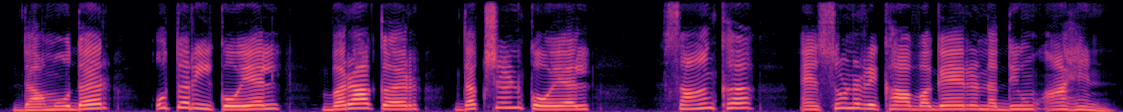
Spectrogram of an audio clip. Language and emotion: Sindhi, neutral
